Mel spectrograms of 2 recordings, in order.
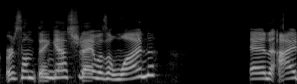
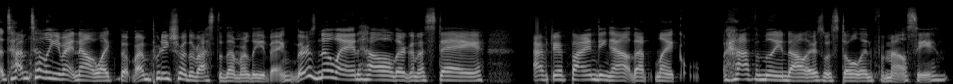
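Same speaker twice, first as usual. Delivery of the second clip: ordinary talk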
